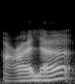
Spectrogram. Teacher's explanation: ayn is going to be from the middle of the throat. And then here this is going to be a 4 count mat.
